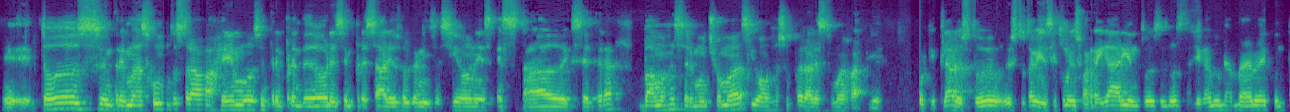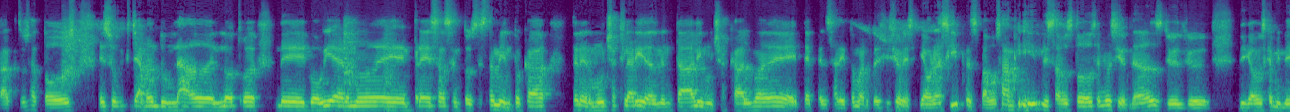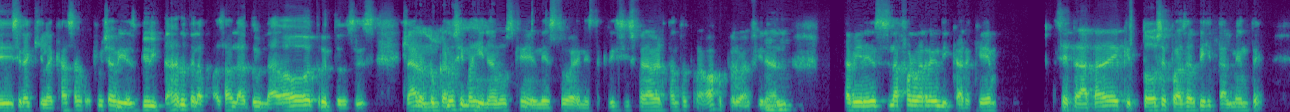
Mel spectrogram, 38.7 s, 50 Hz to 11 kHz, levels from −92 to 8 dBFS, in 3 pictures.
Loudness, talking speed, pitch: -13 LUFS, 220 wpm, 130 Hz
